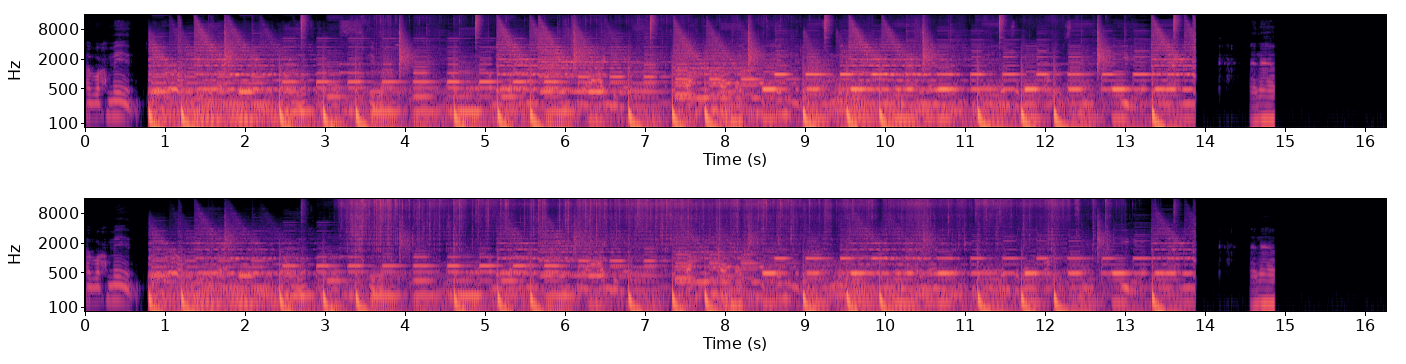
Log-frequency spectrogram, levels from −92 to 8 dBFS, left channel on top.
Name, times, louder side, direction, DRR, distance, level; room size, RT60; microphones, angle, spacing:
voice 1, 0.0-4.0 4.4-13.3, left 2 dB, 60° left, 2.2 m, -38 dB
sound 1, 0.8-13.9, left 4 dB, 40° left, 0.6 m, -26 dB
sound 2, 3.1-13.1 13.4-13.5, right 13 dB, 70° right, 3.0 m, -41 dB
voice 2, 8.0-8.3 14.6-14.9, left 1 dB, 85° left, 4.3 m, -35 dB
head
